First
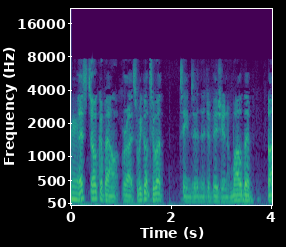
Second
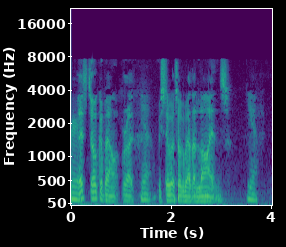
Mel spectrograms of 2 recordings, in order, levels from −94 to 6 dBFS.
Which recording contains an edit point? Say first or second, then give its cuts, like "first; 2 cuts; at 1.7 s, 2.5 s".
second; 1 cut; at 1.2 s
